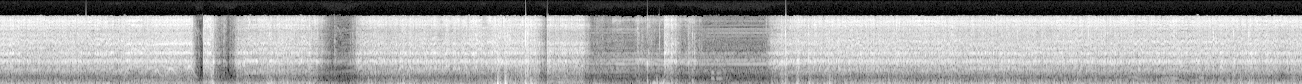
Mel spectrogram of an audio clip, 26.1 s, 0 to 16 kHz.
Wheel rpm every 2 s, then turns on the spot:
160, 160, 110, 80, 160, 120, 20, 30, 160, 160, 160, 160, 160.
none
